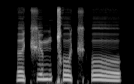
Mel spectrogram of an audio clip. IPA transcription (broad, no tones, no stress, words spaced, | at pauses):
ət͡ʃ ømǀot͡ʃ ʔo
